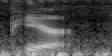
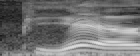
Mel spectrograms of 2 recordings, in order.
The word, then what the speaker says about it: Pierre: Leafra as opposed to Pierre which is pronounced pier with a faulty English accent.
